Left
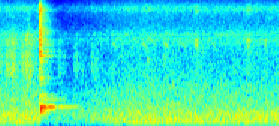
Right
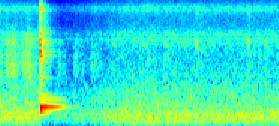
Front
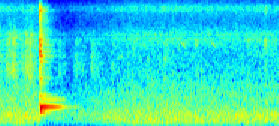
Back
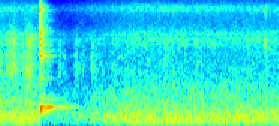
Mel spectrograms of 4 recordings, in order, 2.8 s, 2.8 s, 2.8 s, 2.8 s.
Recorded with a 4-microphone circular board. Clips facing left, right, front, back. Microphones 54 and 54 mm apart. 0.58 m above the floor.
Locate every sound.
0.4 s a cowbell: 35° right, 0.5 m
